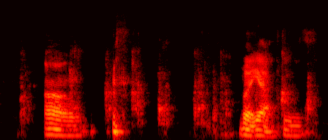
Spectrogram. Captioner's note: dog drinking water nearby; laughs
